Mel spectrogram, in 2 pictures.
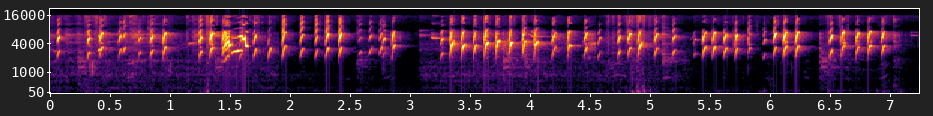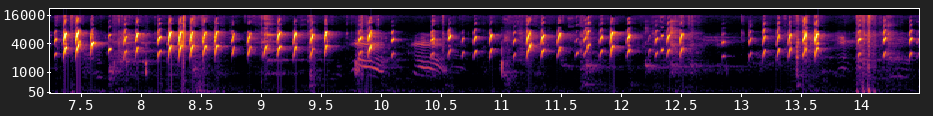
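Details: Massed European goldfinch song used to stimulate silent goldfinches: busy, liquid twittering and trilled chirps from many birds, swelling and thinning in waves, with a few short downward-slurred notes and occasional low thuds.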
